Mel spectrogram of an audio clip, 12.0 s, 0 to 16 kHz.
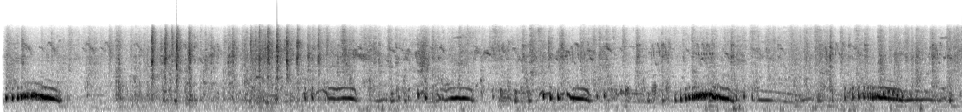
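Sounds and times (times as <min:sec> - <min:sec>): pigeon cooing: 0:00.0 - 0:12.0
pigeon wings fluttering: 0:01.4 - 0:12.0.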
